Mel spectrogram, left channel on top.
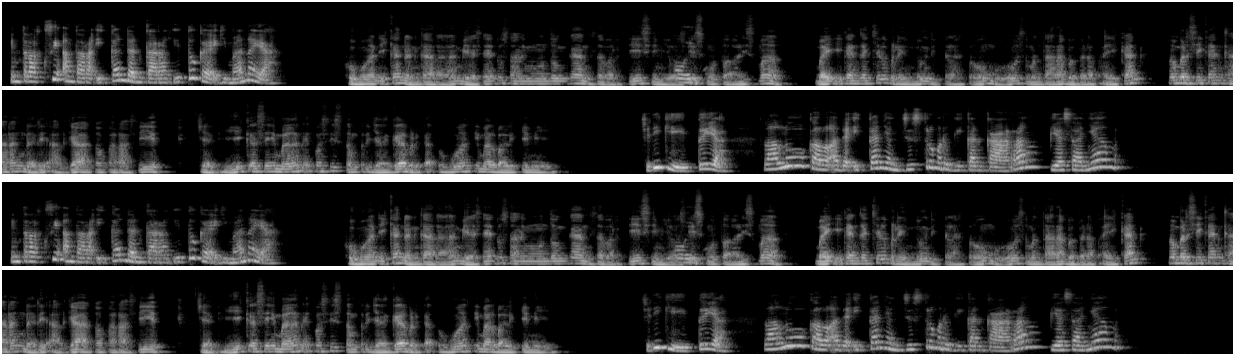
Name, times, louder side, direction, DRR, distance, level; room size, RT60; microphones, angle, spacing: voice 1, 0.1-2.7 6.7-6.9 18.7-19.6 19.9-23.5, left 2 dB, 75° left, 0.7 m, -23 dB
voice 2, 3.4-7.8 8.1-11.4 11.7-13.9 14.3-17.8, equal, 25° right, 0.7 m, -27 dB
2.1 x 2.0 x 3.1 m
head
